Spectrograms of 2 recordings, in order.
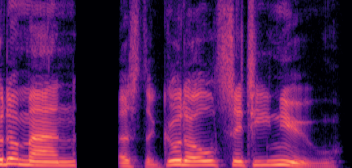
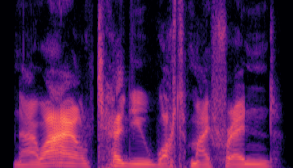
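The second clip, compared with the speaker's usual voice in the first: low, softer mock-stern old miser; mock-stern Scrooge, hushed; 5 semitones lower, 5 dB quieter than usual. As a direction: play Scrooge pretending to be cross, pulled down and quiet. Scrooge feigning sternness to Bob.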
